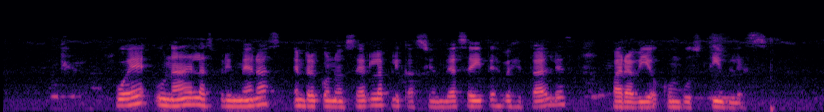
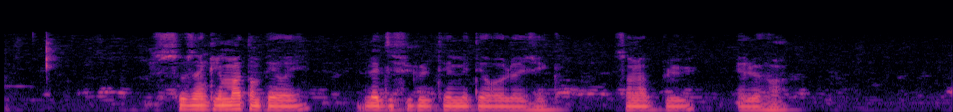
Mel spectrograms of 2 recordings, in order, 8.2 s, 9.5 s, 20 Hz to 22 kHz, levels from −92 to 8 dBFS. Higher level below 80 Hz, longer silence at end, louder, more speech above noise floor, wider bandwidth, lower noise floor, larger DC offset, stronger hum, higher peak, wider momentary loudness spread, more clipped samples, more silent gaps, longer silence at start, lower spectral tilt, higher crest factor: second, -68 dBFS vs -48 dBFS; first, 0.5 s vs 0 s; about the same, -32 LUFS vs -31 LUFS; second, 27 dB vs 38 dB; about the same, 7.6 kHz vs 7.8 kHz; second, -59 dBFS vs -67 dBFS; neither; neither; second, -14 dBFS vs -10 dBFS; second, 13 LU vs 22 LU; neither; neither; about the same, 0.5 s vs 0.45 s; second, -5.5 dB/octave vs -7 dB/octave; about the same, 18 dB vs 22 dB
